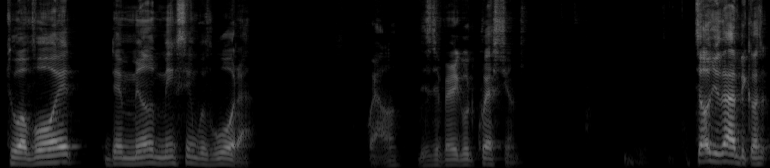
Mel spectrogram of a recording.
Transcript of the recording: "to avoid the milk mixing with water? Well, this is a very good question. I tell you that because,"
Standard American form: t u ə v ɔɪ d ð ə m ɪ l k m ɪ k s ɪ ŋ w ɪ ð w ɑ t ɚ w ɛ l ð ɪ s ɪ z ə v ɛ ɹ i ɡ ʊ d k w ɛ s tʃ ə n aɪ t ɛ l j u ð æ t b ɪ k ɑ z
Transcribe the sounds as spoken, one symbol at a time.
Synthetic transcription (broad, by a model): t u ə v ɔɪ d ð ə m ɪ l m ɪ s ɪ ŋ w ɪ ð w ɑ t ɚ w ɛ l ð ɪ s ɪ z ə v ɛ ɹ i ɡ ʊ d k w ɛ s tʃ ə n t ɛ l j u ð æ t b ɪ k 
